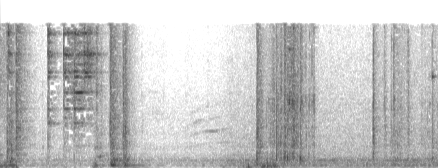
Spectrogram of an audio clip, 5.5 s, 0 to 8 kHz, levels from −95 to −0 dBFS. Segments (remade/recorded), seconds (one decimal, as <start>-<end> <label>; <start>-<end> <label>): 0.0-5.5 recorded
